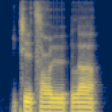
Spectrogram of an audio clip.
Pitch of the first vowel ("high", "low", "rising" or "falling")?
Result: high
